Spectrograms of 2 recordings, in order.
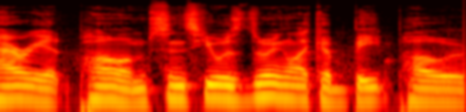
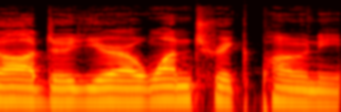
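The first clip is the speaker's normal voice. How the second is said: ordinary delivery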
